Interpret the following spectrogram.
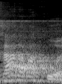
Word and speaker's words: Jarabacoa: Em 1983, na República Dominicana, houve na cidade de Jarabacoa, a pronúncia é Jarabacoa, tá?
